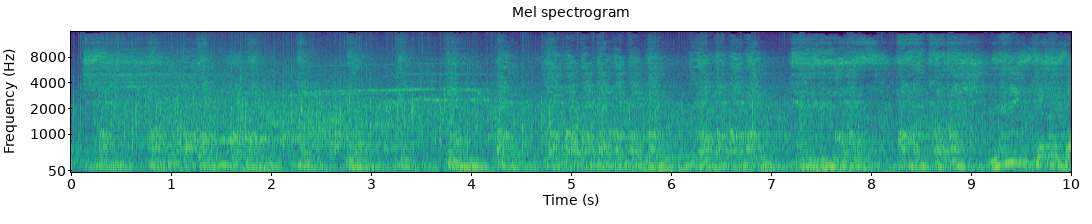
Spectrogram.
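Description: Audience applauding over loud music with a heavy bass line.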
